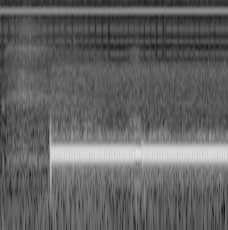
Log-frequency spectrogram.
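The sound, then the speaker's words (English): A steady telephone tone sounds while calling a listener phone line. The single pitch starts abruptly after a short near-silent moment and then holds unbroken and even to the end. “What you're hearing now is us calling our listener line.”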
